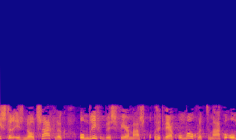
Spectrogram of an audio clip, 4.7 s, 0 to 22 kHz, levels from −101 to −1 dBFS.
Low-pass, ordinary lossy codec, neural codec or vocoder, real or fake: 5.4 kHz; none; none; real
